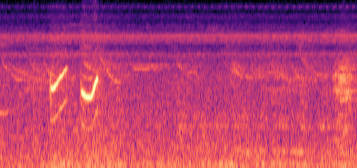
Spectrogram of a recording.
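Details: Sooty-headed bulbul heard in the wild: two loud, quick whistled notes, each sweeping upward with a hooked turn, close together near the start, then quiet with faint background hiss and a soft distant call at the end.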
